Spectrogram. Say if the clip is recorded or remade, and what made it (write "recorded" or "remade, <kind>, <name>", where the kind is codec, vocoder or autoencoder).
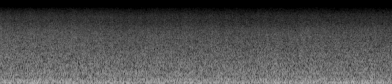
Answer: recorded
